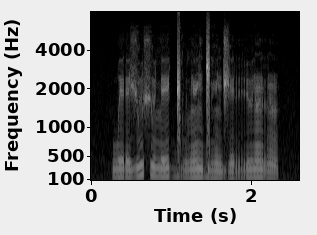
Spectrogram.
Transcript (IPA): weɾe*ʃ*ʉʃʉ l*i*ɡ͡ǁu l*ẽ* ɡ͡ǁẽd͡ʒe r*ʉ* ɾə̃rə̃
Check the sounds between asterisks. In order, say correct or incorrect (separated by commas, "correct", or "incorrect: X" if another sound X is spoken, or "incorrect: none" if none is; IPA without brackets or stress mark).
incorrect: ʒ, incorrect: e, correct, correct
